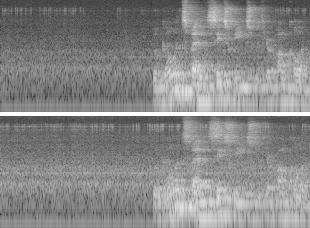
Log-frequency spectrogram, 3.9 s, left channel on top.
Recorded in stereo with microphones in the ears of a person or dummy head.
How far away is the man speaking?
About 2 m.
